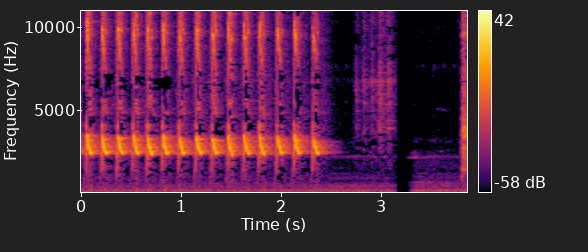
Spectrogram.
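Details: Greater green leafbird delivering muntah isian kapas tembak putar song meant to rile up rival birds: about fifteen loud, evenly spaced sharp chirps, three to four per second, then a short silence before another note begins.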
